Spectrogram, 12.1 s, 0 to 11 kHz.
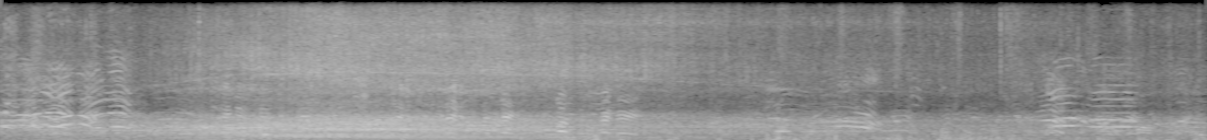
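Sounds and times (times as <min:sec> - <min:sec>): distant voices: 0:00.0 - 0:12.0
wind buffeting microphone: 0:00.0 - 0:12.0.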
